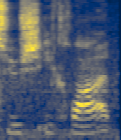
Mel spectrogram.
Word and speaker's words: Touche Eclat: one of the lighter shades and my YSL Touche Eclat, that's how you say it.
